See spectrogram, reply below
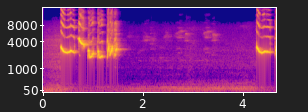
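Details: Caged orange-headed thrush in breeding condition, singing to call a rival: a quick run of four bright slurred whistles with buzzy overtones, a pause with only low hum, then another sharp whistled phrase at the end.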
